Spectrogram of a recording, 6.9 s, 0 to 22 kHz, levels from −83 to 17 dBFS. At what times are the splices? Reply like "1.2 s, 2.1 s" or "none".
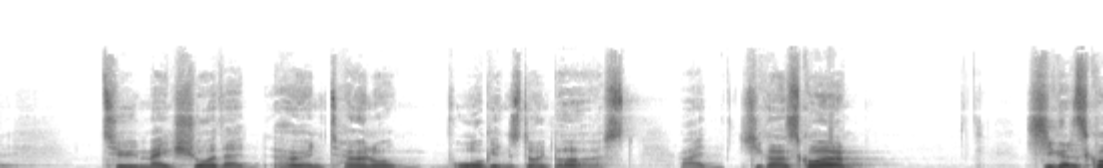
3.4 s, 4.5 s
